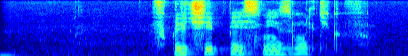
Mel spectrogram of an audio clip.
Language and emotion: Russian, neutral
